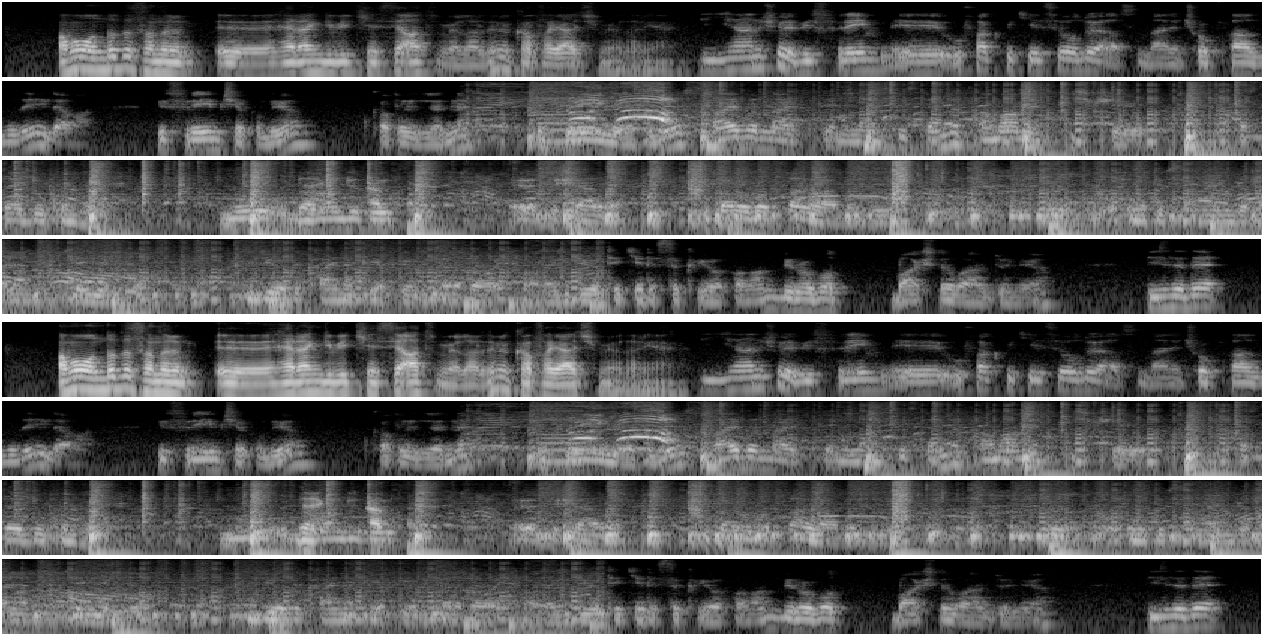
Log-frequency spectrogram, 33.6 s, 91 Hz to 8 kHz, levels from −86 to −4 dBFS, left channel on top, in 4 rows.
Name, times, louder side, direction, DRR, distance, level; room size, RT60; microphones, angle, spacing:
voice 1, 0.4-4.5 18.8-19.0 19.2-19.3, right 5 dB, 75° right, 0.5 m, -26 dB
voice 2, 4.6-9.0 9.4-10.5 10.9-11.6 12.0-16.0 16.6-17.5 18.2-19.4 20.2-21.0 21.4-23.3 23.8-26.2 26.8-30.8 31.1-32.2 32.8-33.3, left 2 dB, 50° left, 0.7 m, -34 dB
Crowd, 11.4-29.2, left 1 dB, 15° left, 0.7 m, -32 dB
4.4 x 3.1 x 2.5 m
head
